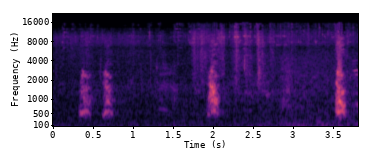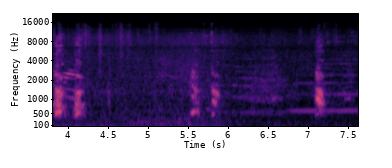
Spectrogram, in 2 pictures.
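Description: Dogs bark in sharp, scattered bursts, some single yaps and some quick doubles and triples, over a steady murmur of outdoor background noise.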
